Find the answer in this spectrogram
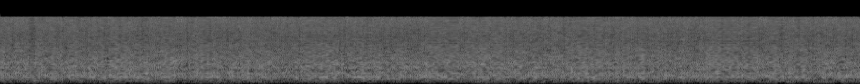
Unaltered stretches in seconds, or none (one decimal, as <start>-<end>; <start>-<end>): none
